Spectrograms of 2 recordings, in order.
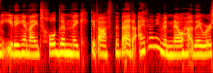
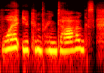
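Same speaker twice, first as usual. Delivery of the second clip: mildly incredulous, raised pitch; surprised; 4 semitones higher than usual. Retold or imitated. Guest stepping out of the van sees a puppy, surprised. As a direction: ask it in retold disbelief. Surprised that dogs are allowed.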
